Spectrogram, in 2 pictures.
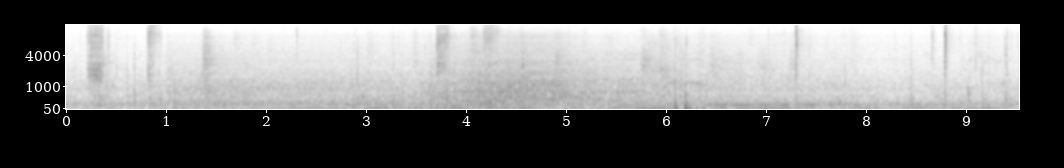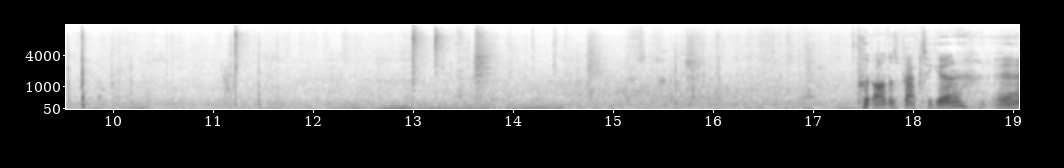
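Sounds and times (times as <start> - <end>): side cutters snipping zip ties: 0.1 - 1.0, 3.6 - 4.7
handling wires and plastic: 5.6 - 12.1, 13.0 - 17.6.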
